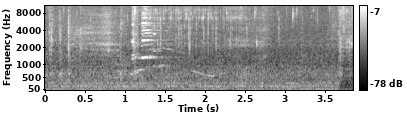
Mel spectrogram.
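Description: Water mixed with pink antifreeze flows through a camper's shower line, a steady low splashing and hiss that runs throughout with a faint squeak partway and a voice speaking over it.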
